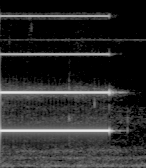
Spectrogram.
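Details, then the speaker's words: Steady high-pitched electronic alarm tone that stops abruptly, from a temporary dual-chamber pacemaker. It sounds because the lead is not connected and stops once it is connected; a disconnection alert. "Vocês estão observando esse barulho, esse alerta sonoro? É aquilo que eu comentei antes da falta da conexão. Não está conectado, ele fica fazendo barulho."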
